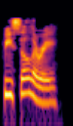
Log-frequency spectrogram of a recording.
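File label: "basilary", British English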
